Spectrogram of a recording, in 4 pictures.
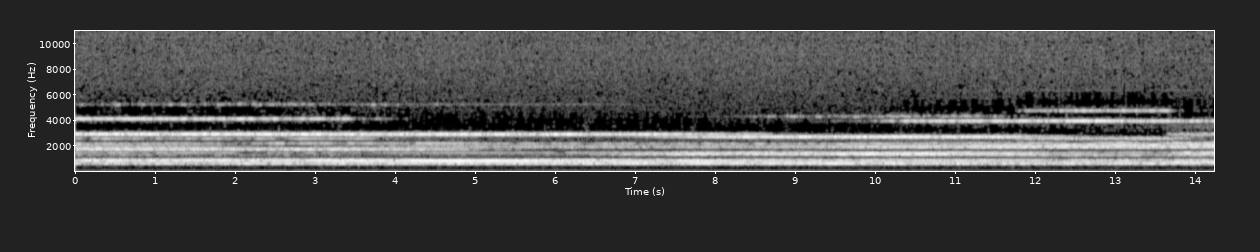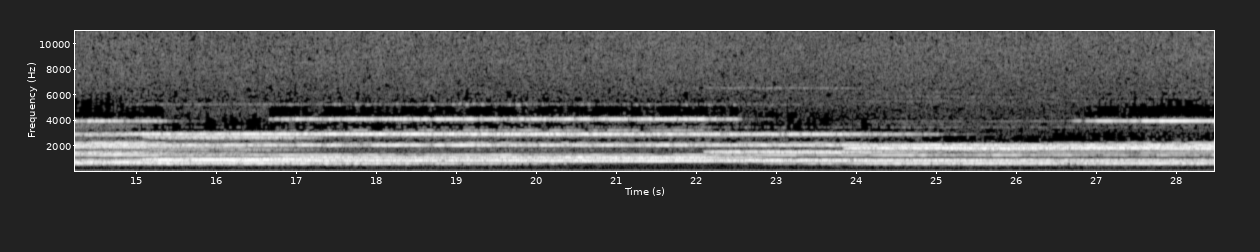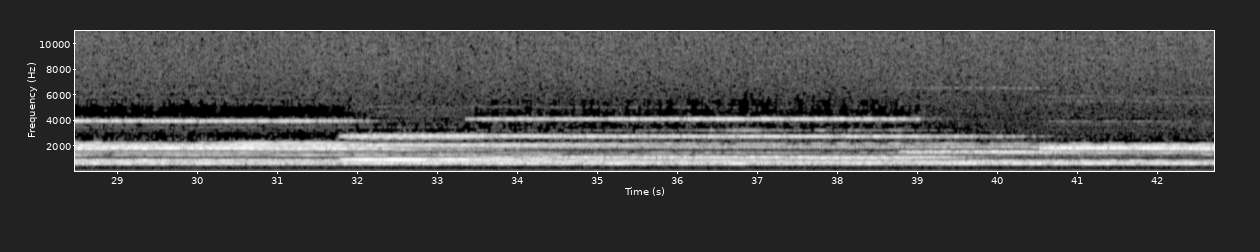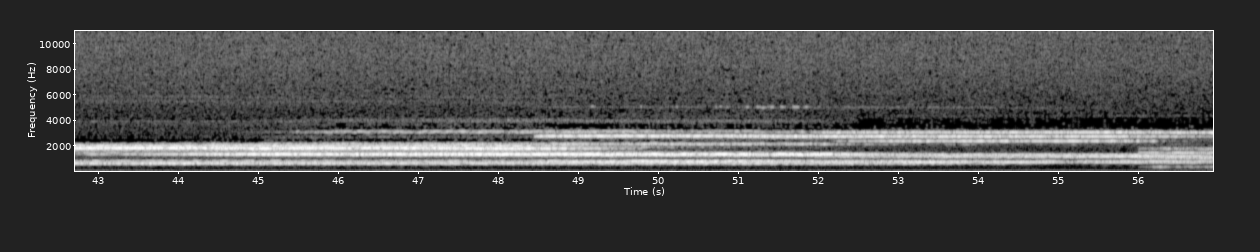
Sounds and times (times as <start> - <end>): Music: 0.0 - 56.9
Sonar: 0.0 - 56.9.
